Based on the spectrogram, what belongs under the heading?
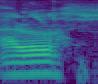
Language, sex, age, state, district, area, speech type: Assamese, male, 45-60, Assam, Golaghat, urban, spontaneous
